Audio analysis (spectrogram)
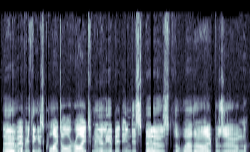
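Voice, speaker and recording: A man voicing a haughty scheming male aristocrat villain, pompous and stilted, in a crisp dry reading. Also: high-pitched, big pitch swings, normal speed, dry recording, muffled recording, voice pushed up. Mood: polite.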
